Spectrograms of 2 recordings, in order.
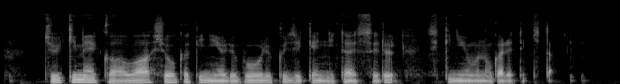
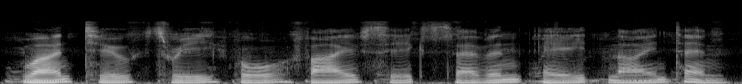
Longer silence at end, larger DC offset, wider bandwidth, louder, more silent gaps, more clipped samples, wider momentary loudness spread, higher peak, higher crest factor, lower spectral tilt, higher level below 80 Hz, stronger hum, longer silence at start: first, 0.5 s vs 0.1 s; neither; first, 11.5 kHz vs 8 kHz; second, -25 LUFS vs -22 LUFS; neither; neither; first, 15 LU vs 9 LU; second, -8 dBFS vs 0 dBFS; about the same, 18 dB vs 20 dB; about the same, -7.5 dB/octave vs -7 dB/octave; second, -40 dBFS vs -32 dBFS; neither; about the same, 0.1 s vs 0.05 s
